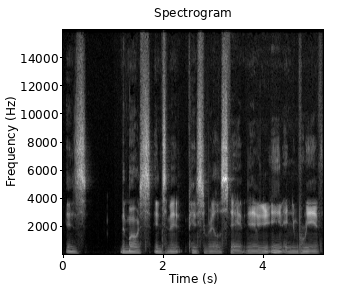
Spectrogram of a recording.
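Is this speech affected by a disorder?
Yes: bilateral cleft lip and palate; congenital, serious, many surgeries, marathon procedure, fibula graft upper jaw, dental implants, surgeon Tom Dodson; one year after jaw reconstruction, mouth still adjusting to graft; satisfied with talking after surgery.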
